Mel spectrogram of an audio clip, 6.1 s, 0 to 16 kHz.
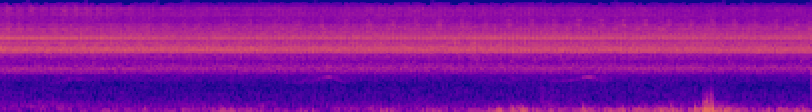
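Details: Steady, piercing drone of cicadas from the wooded countryside of Sakon Nakhon, Thailand, recorded with a GoPro Hero 9, with a few faint soft rising-falling notes and a low thump near the end.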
